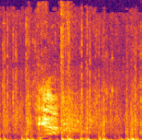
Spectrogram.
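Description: Horse hooves clip-clop in Red Dead Redemption, a quiet and fairly regular series of hoof strikes with a brief whinny-like sound near the start and soft talking over it.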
